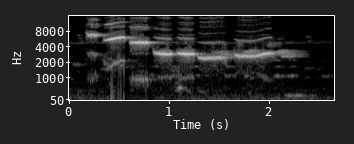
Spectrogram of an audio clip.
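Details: Brown-chested jungle flycatcher from Bali in lively song, a clean run of clear whistled notes stepping down from very high to a sustained, slightly wavering lower pitch, about two seconds long against a silent background.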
